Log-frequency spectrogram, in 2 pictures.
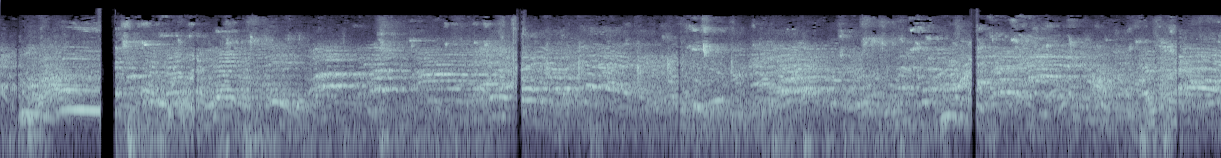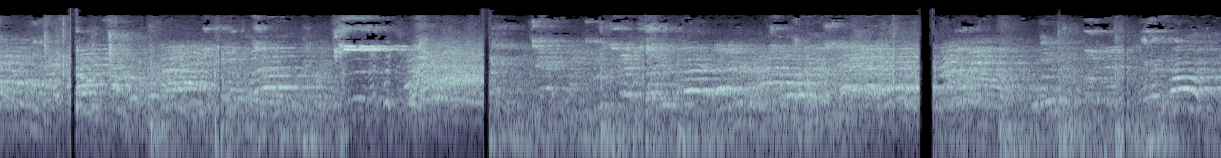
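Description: Basketball game sound in a school gymnasium: many crowd voices calling and shouting over a ball bouncing on the hardwood, all echoing in the hall. The sound cuts out for a moment three times as one game clip gives way to the next.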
